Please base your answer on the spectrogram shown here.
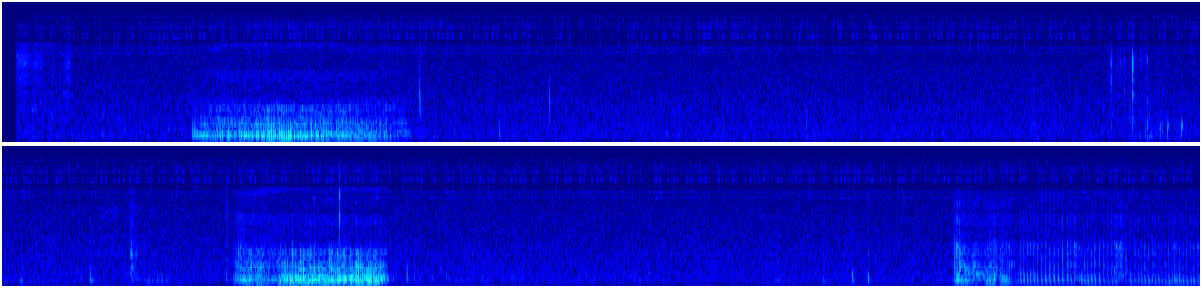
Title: Roxy Blue staff snoring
